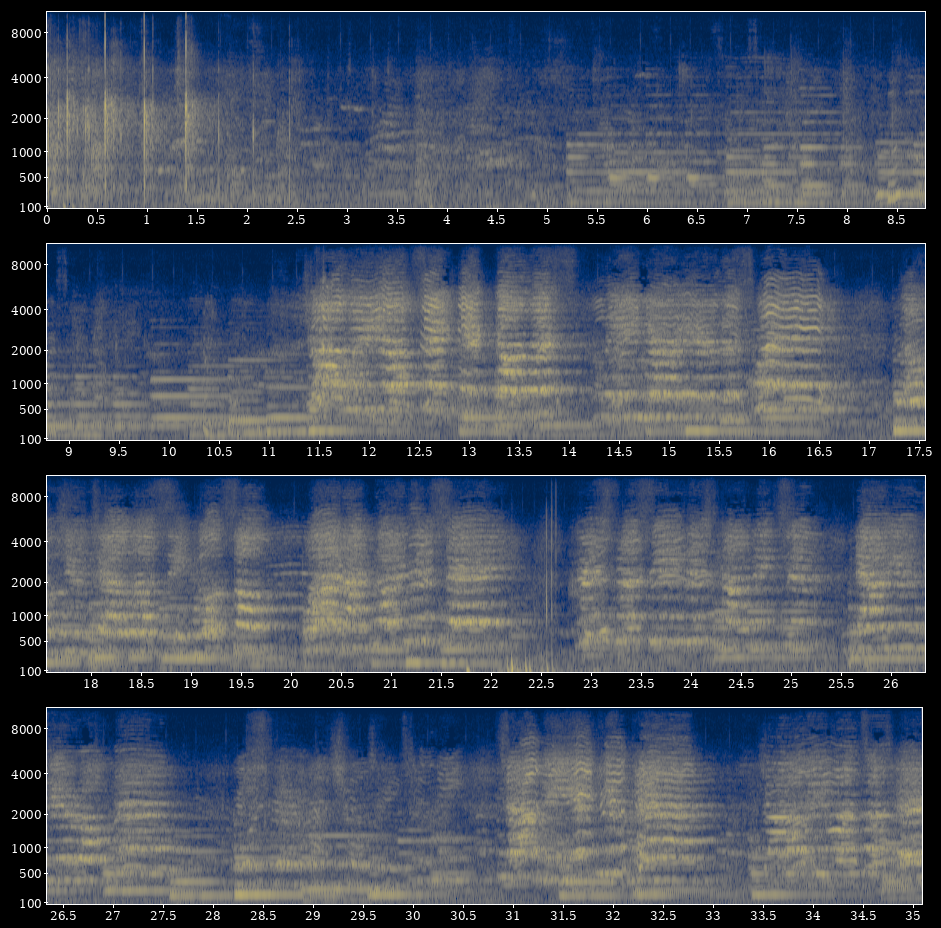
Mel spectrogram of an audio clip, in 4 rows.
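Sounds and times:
instrumental accompaniment: 4.8s - 35.0s
children's choir singing: 9.8s - 35.0s.

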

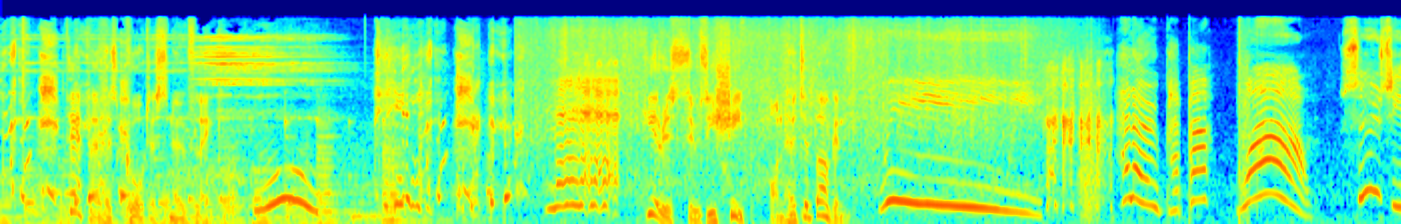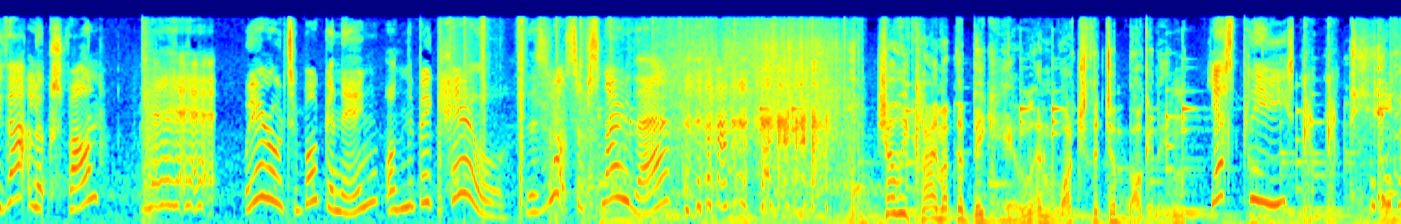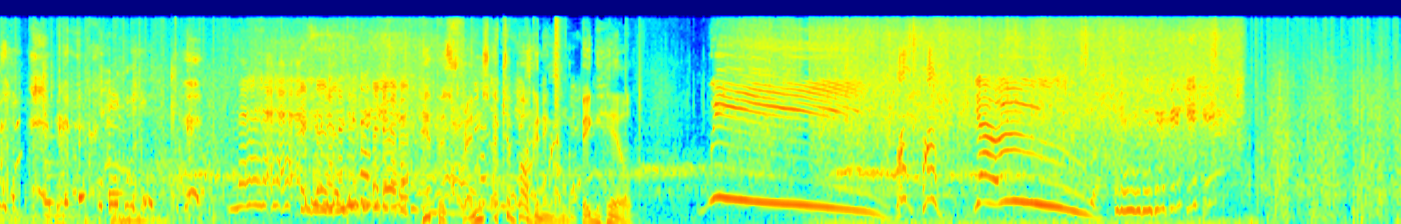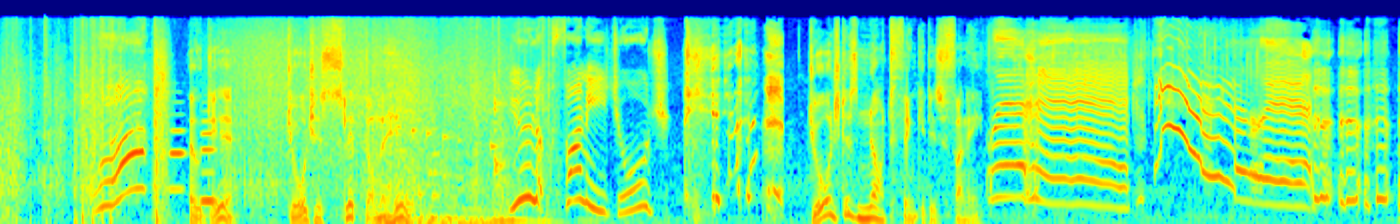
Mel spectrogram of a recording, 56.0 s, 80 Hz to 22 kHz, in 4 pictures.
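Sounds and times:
girl's cartoon voice calling wheee: 35.0s - 39.0s
cartoon child crying whee: 51.9s - 56.0s.

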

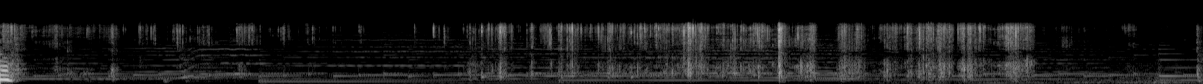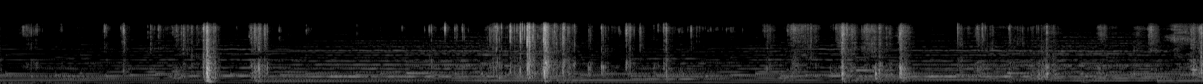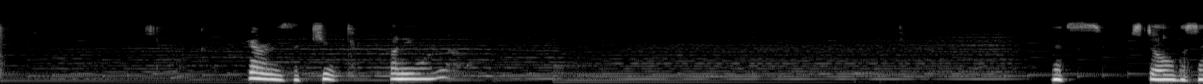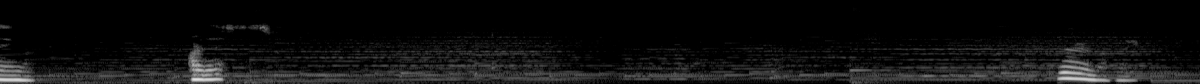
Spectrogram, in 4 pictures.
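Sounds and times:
plastic sleeve crinkling: 0.0s - 3.4s, 4.2s - 24.2s
soft background music: 0.0s - 48.0s.

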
